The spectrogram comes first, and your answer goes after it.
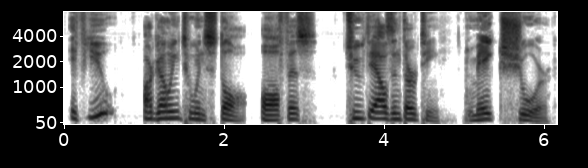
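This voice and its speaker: A man's voice: mid-range voice, mellow, no echo, clean studio sound. A middle-aged man hosting a tech podcast, talking casually and giving advice with frequent restarts, his voice sore and fading from a cold. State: sore throat, losing his voice. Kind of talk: casual solo tech talk.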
